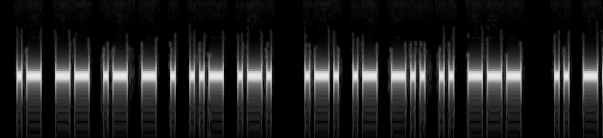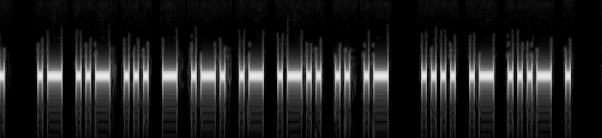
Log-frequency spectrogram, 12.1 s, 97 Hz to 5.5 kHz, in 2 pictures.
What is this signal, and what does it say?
Morse code, heard as a keyed tone, about 25 wpm, 600 Hz. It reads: AMATEUR RADIO IN AUSTRALIA HAVE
